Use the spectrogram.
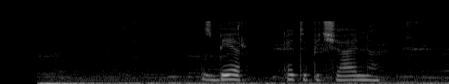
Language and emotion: Russian, sad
